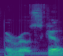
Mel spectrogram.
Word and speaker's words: Orosco: conversation joining me is my friend here orozco am i pronouncing your last name right yes sir right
